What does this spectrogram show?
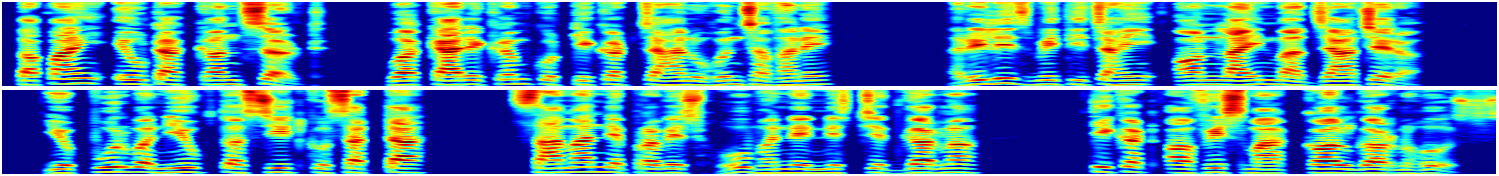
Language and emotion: Nepali, neutral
